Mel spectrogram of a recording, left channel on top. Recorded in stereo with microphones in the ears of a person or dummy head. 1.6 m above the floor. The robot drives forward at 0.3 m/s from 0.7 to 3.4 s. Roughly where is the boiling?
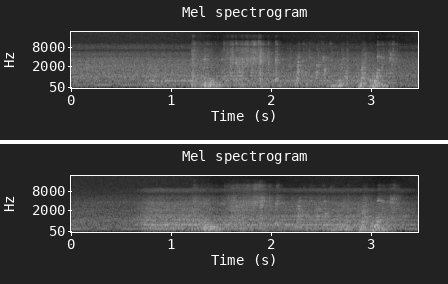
Left.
